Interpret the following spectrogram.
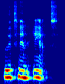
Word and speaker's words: lieutenant: okay and the second what sounds do you hear t n three sounds lieuten that's like the number 10 and finally last syllable ant Lieutenant ant a just like a little ant okay Pi up your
